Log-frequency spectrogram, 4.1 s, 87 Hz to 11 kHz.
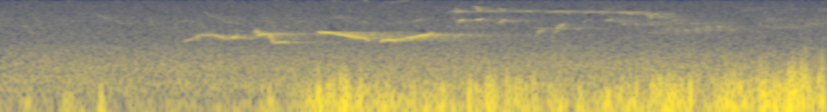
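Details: Common blackbird song from Zamudio on the Camino de Santiago, 28 March 2019: a mellow, wavering whistled phrase, then a higher thin trailing note, over low thumping and rustling close by.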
